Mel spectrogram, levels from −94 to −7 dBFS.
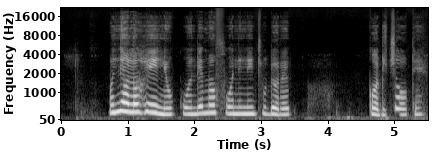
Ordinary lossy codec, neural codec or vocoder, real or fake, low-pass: none; codec, 44.1 kHz, 1.7 kbps, Pupu-Codec; fake; none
